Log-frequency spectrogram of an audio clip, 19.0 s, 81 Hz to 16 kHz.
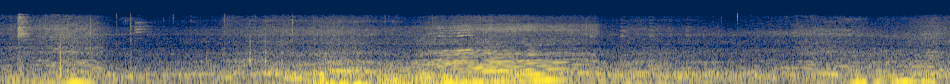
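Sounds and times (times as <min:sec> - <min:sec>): vehicle engine revving: 0:04.5 - 0:13.6.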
